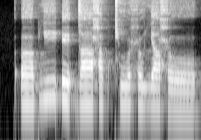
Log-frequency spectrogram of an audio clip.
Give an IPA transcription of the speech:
ʔ ʌː p ʎ iː ʔ e ʔ d aː ħ a p cʰ u ħ u ʎ a ħ o

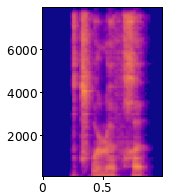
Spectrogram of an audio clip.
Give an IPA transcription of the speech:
t͡sʼ o ɭ œ f χ ə

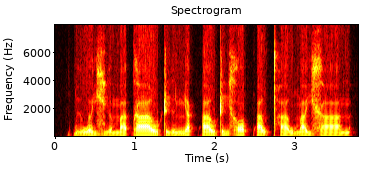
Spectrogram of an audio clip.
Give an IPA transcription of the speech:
ɓ ɨ˨˩˨ w ə˨˩ j ɣ i˨˩ ə̯ m a˨˩ t̚ ɣ aː˧ w ʈ i˨˩˨ ə̯ ɲ a˦˥ k̚ ʔ a˧˥ w ʈ i˧ ɣ ɔ˦˥ t̚ ʔ a˧ w t̪ʰ a˨˩˦ w m a˧ j ɣ aː˧ n

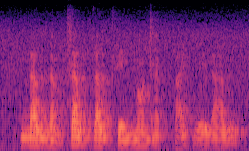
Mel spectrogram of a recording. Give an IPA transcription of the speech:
n̪ a˧ w n̪ a˨˩ m t͡s a˥˧ w t̪ a˦ w t̪ʰ e˧ n n̪ ɔ̃˦ d͡z ã˨ t̚ p a˧ j p w e˨˩ l a˨˦ w

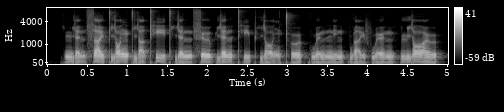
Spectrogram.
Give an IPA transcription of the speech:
n̪ j ɛ̰˨˩ n s a˥˨ ɪ̯ t̪ j ɑ˦ ŋ t̪ j ä̰˨˩ t̪ʰ i˥˨ t̪ʰ j ɛ˨˦ n s ɹ̩˦ p j ɛ˦ n t̪ʰ i˨˦ pʰ j ɑ̰˨˩ ŋ t̪ʰ o˨˦ ʊ̯ k w ə˨˦ n n̪ i˨˦ n p w a̰˨˩ ɪ̯ f w ə˦ n | l j ɑ˥˨ ʊ̯

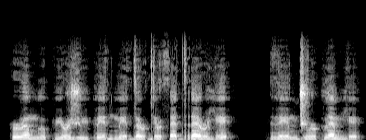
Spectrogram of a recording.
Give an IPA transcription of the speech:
ɹ ə m l u p y ɹ ʒ y p ɪː d m ɪː d ə ɹ ɡ ɪ ɹ θ ɛ d r ɛ ɹ j ɪ | ð ɪː m d͡ʒ u ɹ p l ɛ m j ɪ

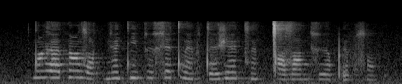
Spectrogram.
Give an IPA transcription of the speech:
dˤ ə̃˦ ɣ a˦ θ ɛ̃˦ zˤ ø˨ k ɡ ɛ̃˦ tʲ ɛ̃˦ k ʏ˦ x ɛ˦ t ð ɛ̃˨ f t ɛ˨˦ ʒ ɛ̃˦ t͡s ə̃˨˦ t ǀ ə˨ zˤ ɛ˨ n x ʏ˨ ɐ̯ pʼ ʏ˨ f sˤ ũ˨ f

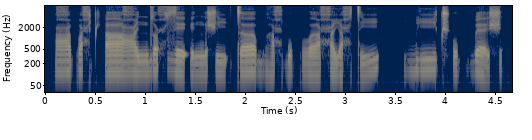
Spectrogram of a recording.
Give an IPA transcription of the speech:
ʕ ɐ p ɐ ħ t͡ʃʼ aː ʕ i n d o ħ z e ʔ e ŋ ɐ ʃ iː ʔ t ɐː bʱ ɐ ħ ɓ o p β ɐː ħ iː ħ t iː | ɓ iː t͡ʃʼ o p ɓ ɛ ʃ

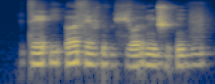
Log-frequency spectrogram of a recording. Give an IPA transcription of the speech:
t e ʔ i̤ ʔ ɤ s e v ɗ ṳ ɡ ç o r n d͡ʒ ṳ ʔ ŋ ṳ v

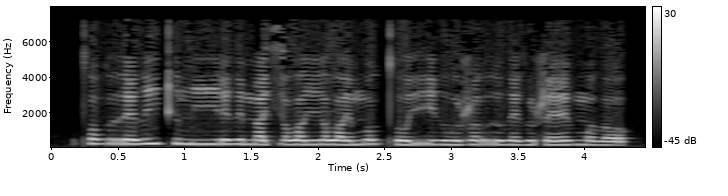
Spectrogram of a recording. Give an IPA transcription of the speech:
tʰ ɔ v r ɛ ð iː kʰ ɨ m iː ɾ e ð e m a sʲ ɐ lˠ iː lˠ e m u lˠ tʰ o rʲ e ð uː ʐ ɔ r u ð ɛ z u ʂ ɛː v m ɔ ð ɔ

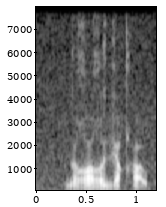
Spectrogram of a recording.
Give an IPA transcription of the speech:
ɡ œ ʁ ɔ ʁ ɯ vʲ œ qʰ o

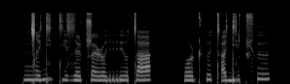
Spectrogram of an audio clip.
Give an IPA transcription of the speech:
ŋ͡ǀ ɪ dʲ ʉ tʲ a z ɪ ʈ͡ʂ a ɭ o rʲ o t a | o ʈʰ ʉ tʼ a dʲ ɔ t͡ɕʰ ʉ

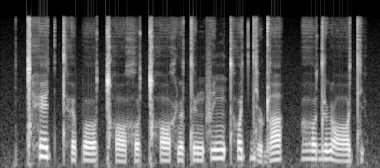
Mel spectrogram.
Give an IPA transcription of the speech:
ǀʰ eː˥ tʲ t̪ʰ ɘ˨ p oː˨ ǀʰ ɔ˩ x o˩ ǀʰ ɔː˨ x ɳ ɨ˨ t ɨ˨ ŋ f i˥ ŋ t̪ʰ o˥ tʲ d j u˩ ɖ a˥ | ɦ o˥ d ɨ˦ ɳ ɔː˨ tʲ

